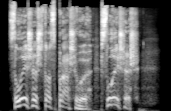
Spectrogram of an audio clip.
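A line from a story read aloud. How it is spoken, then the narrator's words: Joyful shout. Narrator (Russian): с искажённым от радости лицом прокричал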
